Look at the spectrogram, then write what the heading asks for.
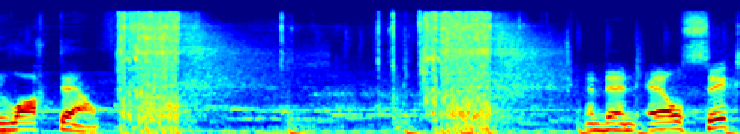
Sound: torque wrench buzzing

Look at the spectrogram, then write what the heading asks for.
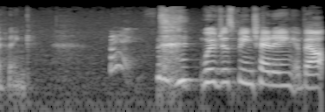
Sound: laughs

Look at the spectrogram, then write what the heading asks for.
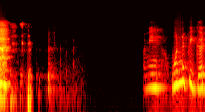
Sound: chuckling

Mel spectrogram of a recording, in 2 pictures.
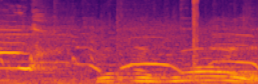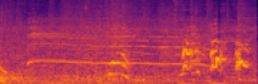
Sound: dad screaming

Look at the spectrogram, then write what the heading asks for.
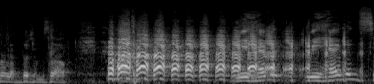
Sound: laughing

